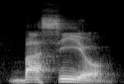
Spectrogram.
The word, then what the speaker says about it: vacío: Pay attention to the pronunciation. Vacío. The V is a B.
